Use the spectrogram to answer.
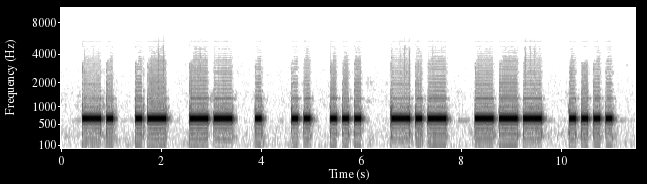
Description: Morse code, heard as a keyed tone, about 10 wpm, 660 Hz. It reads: NAME IS KOH
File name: jh8cbh / 2022cw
